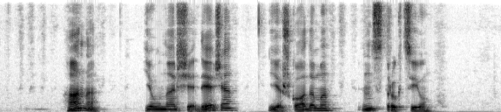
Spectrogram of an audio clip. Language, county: Lithuanian, Alytus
